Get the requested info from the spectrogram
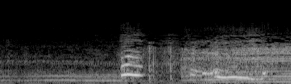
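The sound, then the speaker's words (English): A dog named Moscow growls low and steadily at 1 o'clock in the morning, then breaks into a sudden loud bark followed by a drawn-out, wavering bark, with no one talking. “For that night, it was 1 o'clock in the morning, Moscow began to growl and then to bark.”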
